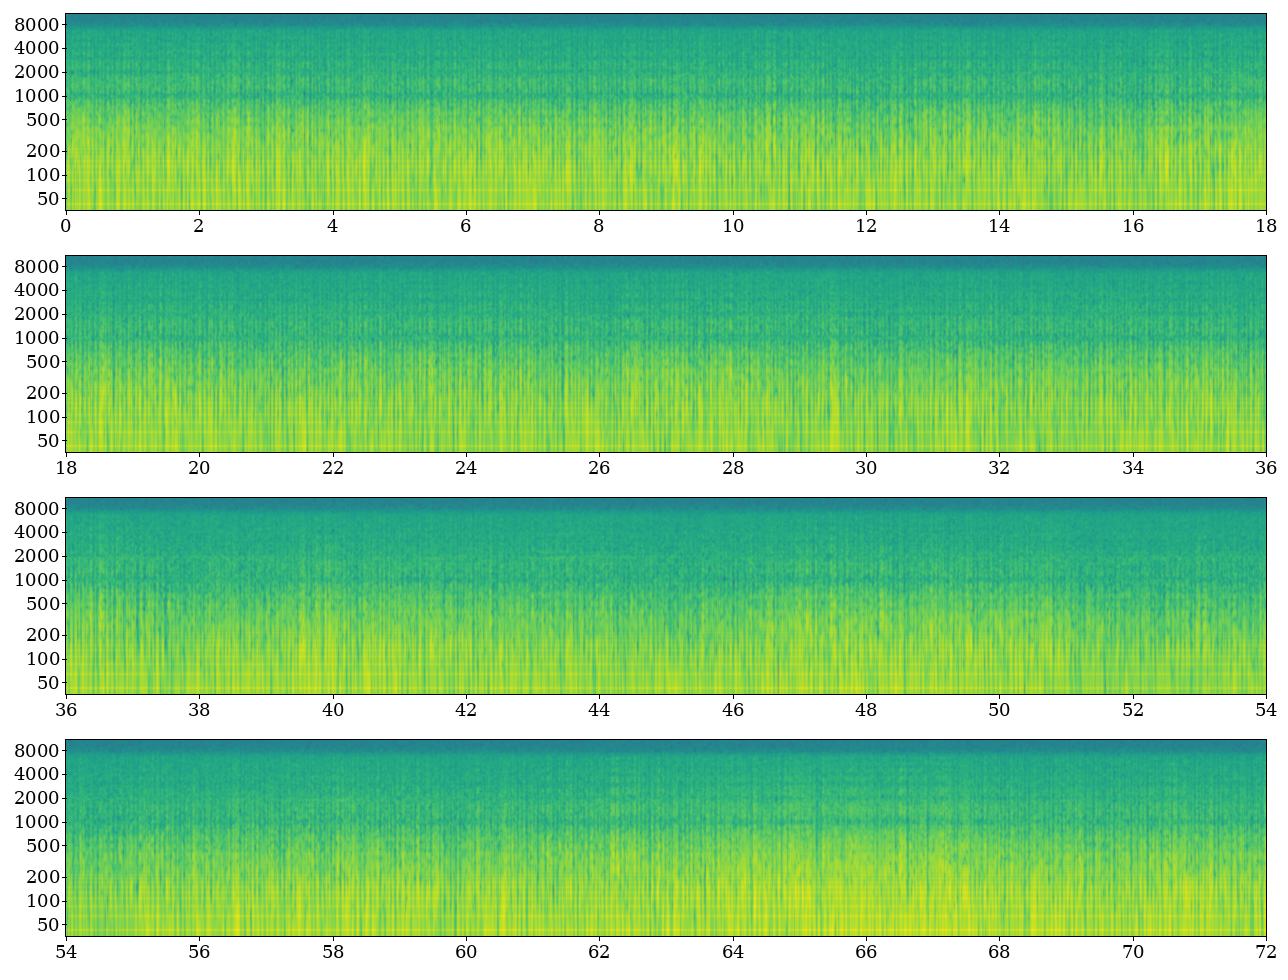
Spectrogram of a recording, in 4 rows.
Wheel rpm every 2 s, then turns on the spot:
170, 220, 230, 240, 230, 230, 230, 230, 230, 230, 230, 230, 230, 230, 220, 200, 190, 210, 220, 230, 230, 230, 230, 230, 230, 230, 220, 230, 230, 230, 240, 230, 210, 200, 210, 230.
none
